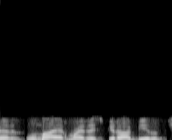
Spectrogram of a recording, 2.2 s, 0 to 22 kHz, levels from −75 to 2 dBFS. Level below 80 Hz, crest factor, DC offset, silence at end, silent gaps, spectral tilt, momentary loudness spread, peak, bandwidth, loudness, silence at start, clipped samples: -70 dBFS; 16 dB; under 0.1%; 0.15 s; none; -9 dB/octave; 4 LU; -2 dBFS; 3.8 kHz; -19 LUFS; 0 s; under 0.1%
